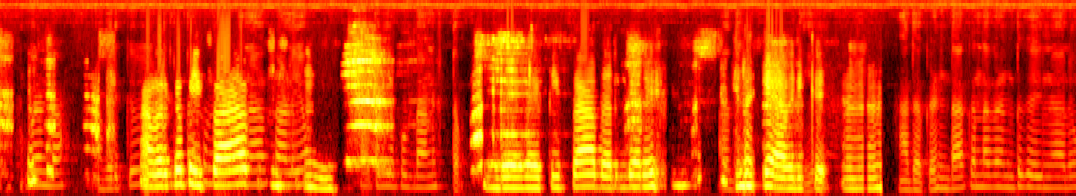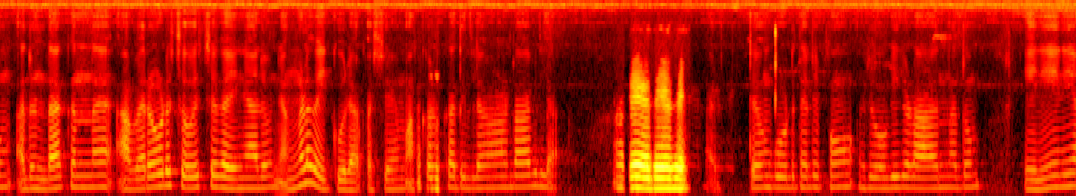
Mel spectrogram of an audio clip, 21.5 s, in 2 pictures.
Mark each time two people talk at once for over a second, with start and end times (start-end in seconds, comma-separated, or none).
none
